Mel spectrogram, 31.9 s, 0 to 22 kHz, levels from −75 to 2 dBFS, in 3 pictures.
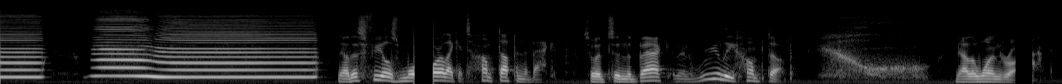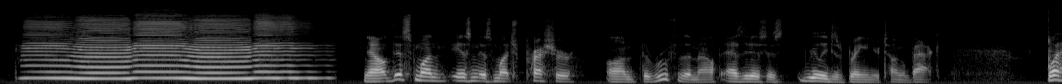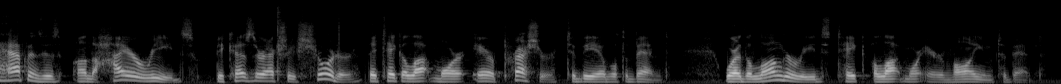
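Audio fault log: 4.14 to 4.34 s, playback stall: the sound cuts out mid-flow for about 0.2 s, then resumes. The output likely went silent because the player ran short of buffered data or its audio thread was briefly held up, leaving nothing to play until it recovered.
4.34 to 5.64 s, catch-up at higher speed: right after the gap the sound runs fast at 1.15 times normal speed and about two semitones sharp, then settles back. The player is resampling its backlog to win back the time lost in the stall, so tempo and pitch rise together.
10.15 to 10.33 s, playback stall: a second dropout of about 0.17 s stops the sound mid-flow before it picks up again. This gap likely comes from the same kind of data shortfall or blocked playback thread as the first.
10.33 to 10.68 s, catch-up at higher speed: a brief, sharp rush at 1.5 times speed, pitched up by roughly seven semitones, before returning to normal. 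This recovery packs the lost time into a much shorter burst, so the speed-up and pitch jump are much larger than after the first stall.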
